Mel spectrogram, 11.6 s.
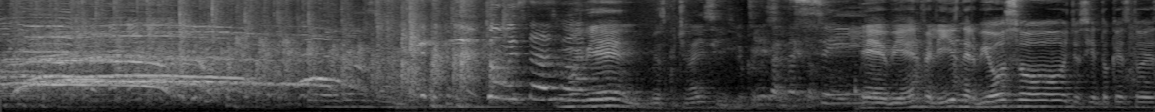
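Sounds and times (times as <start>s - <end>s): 
giant applause: 0.0s - 5.3s
laughter: 1.6s - 5.3s
speech: 5.9s - 11.5s.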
